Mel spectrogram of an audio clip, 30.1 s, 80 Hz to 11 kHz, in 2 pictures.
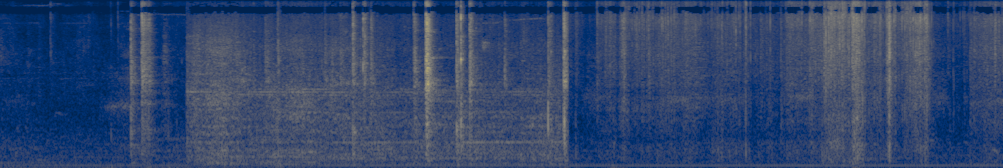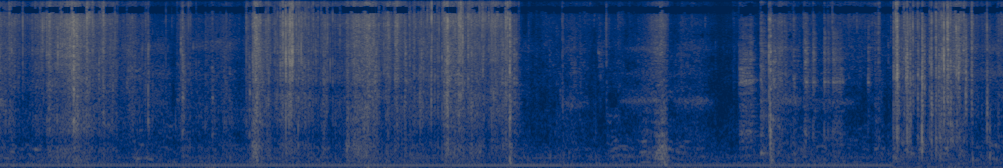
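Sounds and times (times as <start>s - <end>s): steady low hum: 0.0s - 30.0s
plastic film crinkling: 8.5s - 18.0s, 18.7s - 22.9s, 28.2s - 30.0s.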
